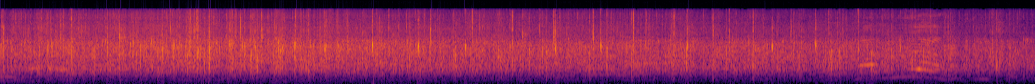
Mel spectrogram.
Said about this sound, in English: You see, even your clapping shows that you are not grateful.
